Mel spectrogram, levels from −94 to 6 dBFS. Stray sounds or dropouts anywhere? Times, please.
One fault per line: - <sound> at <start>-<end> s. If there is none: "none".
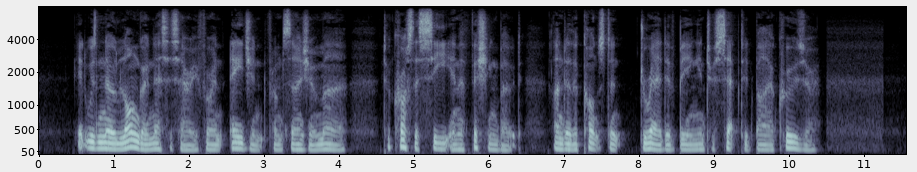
none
